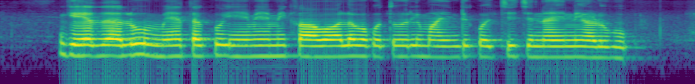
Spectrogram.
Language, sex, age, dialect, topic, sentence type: Telugu, female, 25-30, Southern, agriculture, statement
